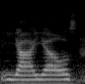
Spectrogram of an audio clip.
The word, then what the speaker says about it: Yahyel: the yels tonight yels sometimes I speak that real quickly it's yay yels some pronounce it a little differently but that's okay it's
